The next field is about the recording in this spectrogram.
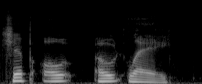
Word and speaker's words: chipotle: Those the bagel cream cheese is pronounced chip oat lay. What'd I say? Chipotle? I know I say it wrong.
